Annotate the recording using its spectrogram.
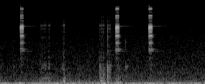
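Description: Resolution Products RE304 wireless driveway alert sensor, just powered up by inserting its battery, giving short, high-pitched ticks: about a quarter second in, just past a second, and at about a second and a half. This is the sign that it is sending its enrollment signal to the alarm panel.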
